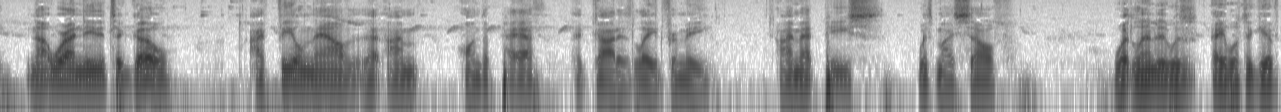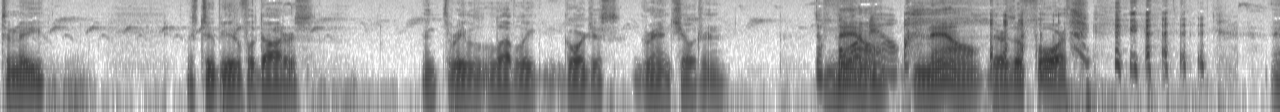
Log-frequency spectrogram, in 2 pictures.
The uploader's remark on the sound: Due to the lock down we aren't EXACTLY on a trail, however my front porch and the 12 feet mic cords did the trick. Welcome to my front porch, the beautifully LOUD birds, and a story of renewal.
